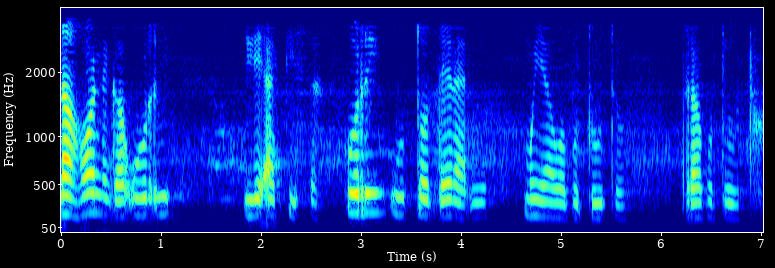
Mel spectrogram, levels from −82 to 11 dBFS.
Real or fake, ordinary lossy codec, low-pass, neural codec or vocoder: fake; MP3, 24 kbps; 3.6 kHz; codec, 16 kHz, 0.9 kbps, LongCat-Audio-Codec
